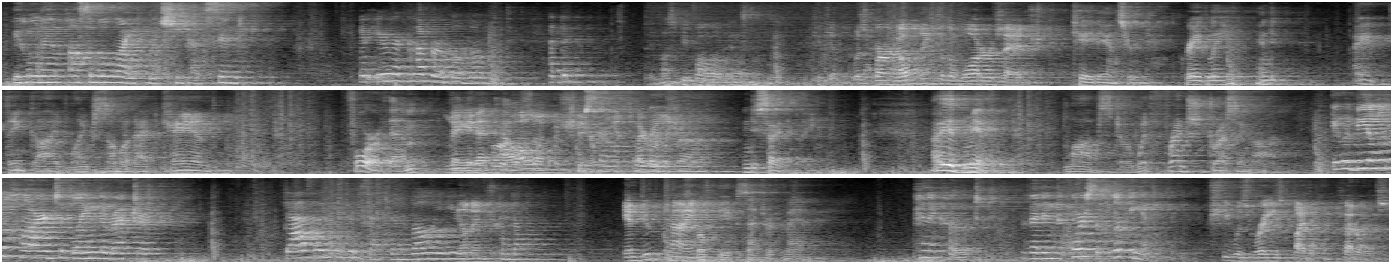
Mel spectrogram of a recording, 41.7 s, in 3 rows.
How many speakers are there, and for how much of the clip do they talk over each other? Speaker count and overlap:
7, about 9%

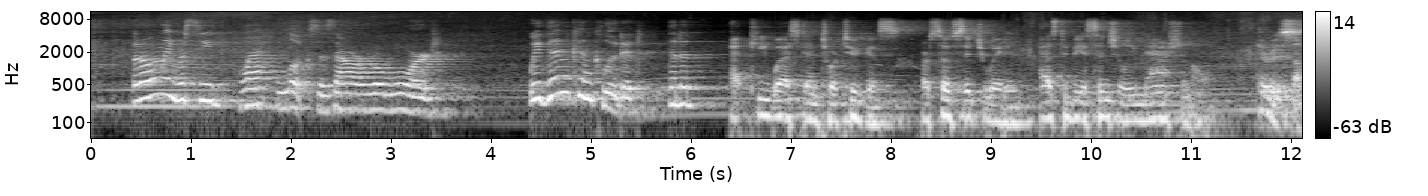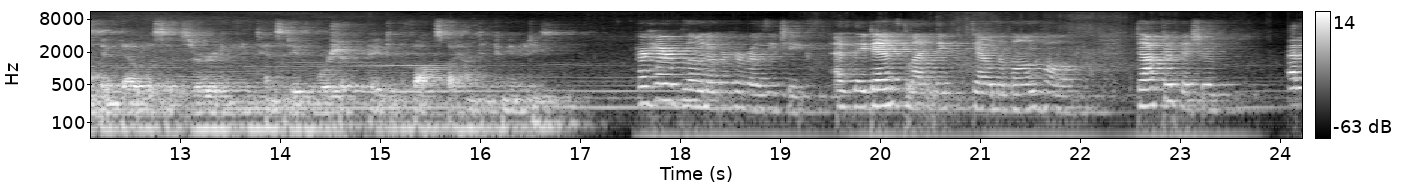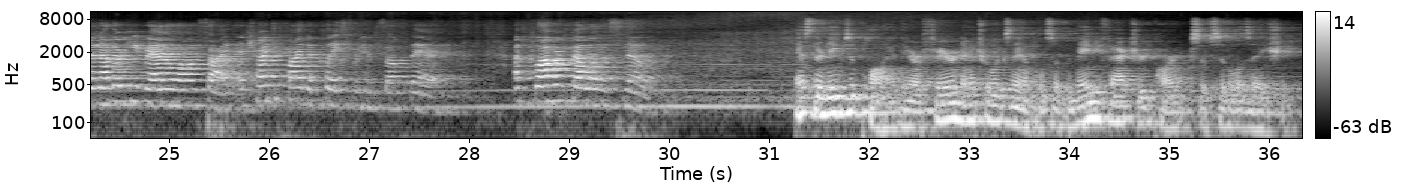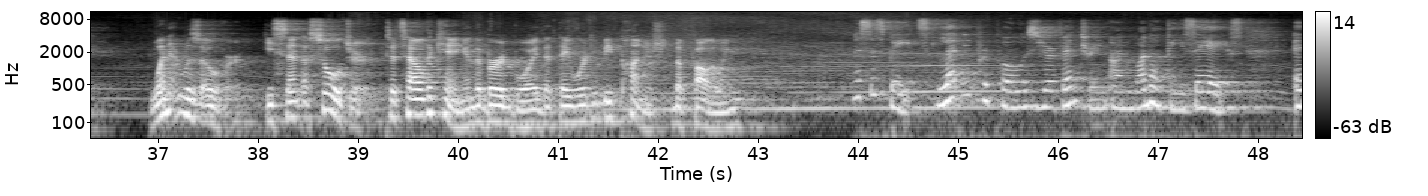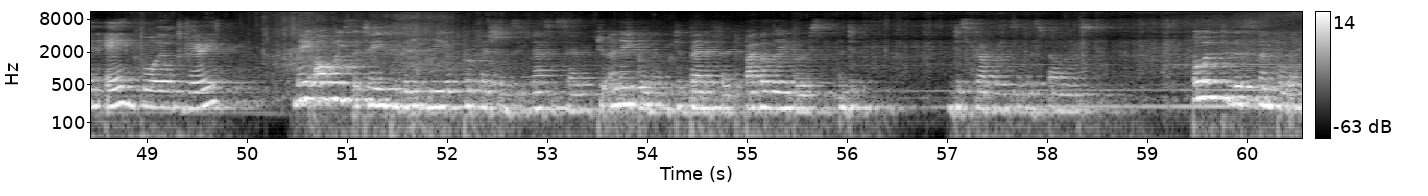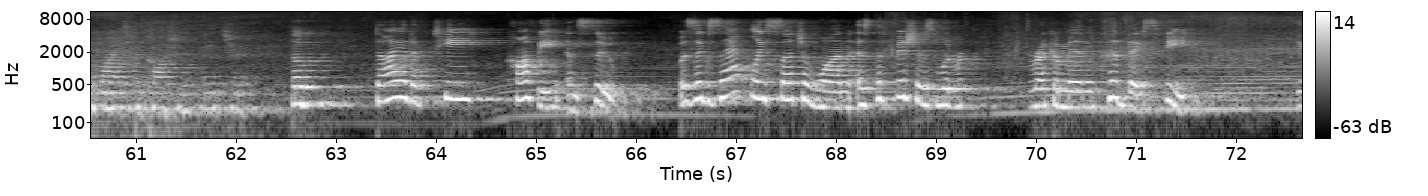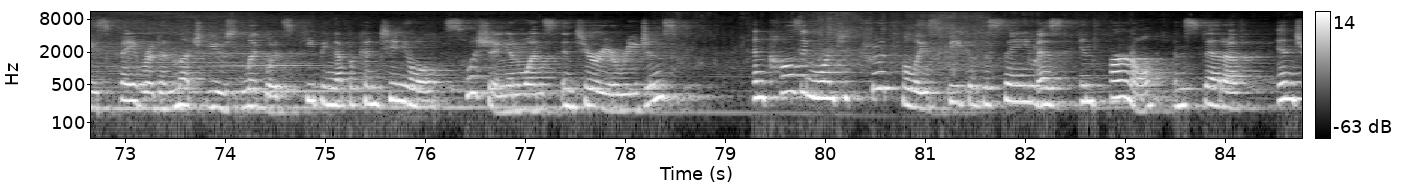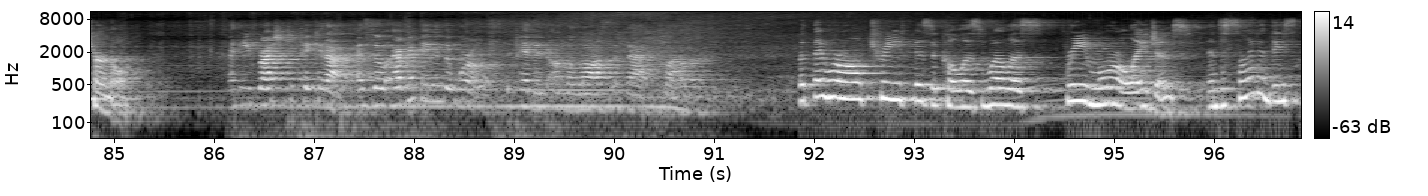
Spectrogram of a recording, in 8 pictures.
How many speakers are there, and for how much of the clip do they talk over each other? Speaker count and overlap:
9, no overlap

